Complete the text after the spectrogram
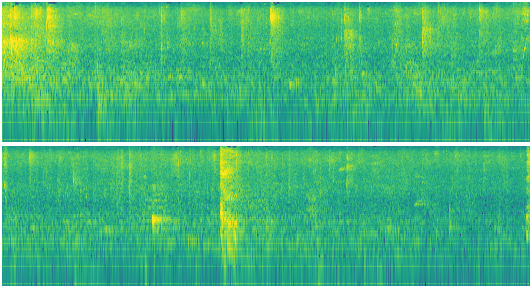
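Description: A large school band plays in a big echoing hall, heard from the audience.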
